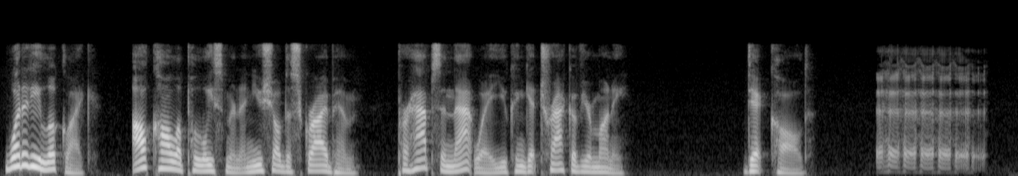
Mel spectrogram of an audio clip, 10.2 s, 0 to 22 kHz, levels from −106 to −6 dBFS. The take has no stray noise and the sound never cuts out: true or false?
false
